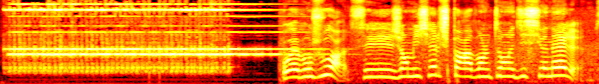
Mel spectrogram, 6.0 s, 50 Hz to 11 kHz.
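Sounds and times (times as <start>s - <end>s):
telephone ringing with a bright warbling electronic trill: 0.0s - 3.9s
speech: 2.8s - 5.9s.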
